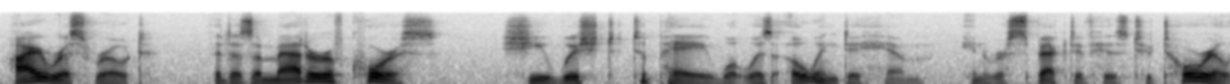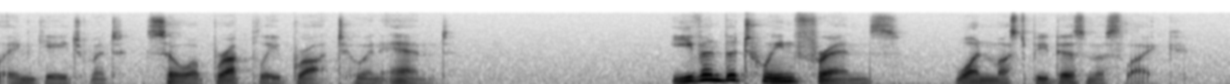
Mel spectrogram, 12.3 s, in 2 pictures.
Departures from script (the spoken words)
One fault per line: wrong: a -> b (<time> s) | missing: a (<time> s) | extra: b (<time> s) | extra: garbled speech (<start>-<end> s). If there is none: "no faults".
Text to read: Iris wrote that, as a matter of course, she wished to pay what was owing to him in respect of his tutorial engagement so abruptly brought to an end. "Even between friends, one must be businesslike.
no faults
